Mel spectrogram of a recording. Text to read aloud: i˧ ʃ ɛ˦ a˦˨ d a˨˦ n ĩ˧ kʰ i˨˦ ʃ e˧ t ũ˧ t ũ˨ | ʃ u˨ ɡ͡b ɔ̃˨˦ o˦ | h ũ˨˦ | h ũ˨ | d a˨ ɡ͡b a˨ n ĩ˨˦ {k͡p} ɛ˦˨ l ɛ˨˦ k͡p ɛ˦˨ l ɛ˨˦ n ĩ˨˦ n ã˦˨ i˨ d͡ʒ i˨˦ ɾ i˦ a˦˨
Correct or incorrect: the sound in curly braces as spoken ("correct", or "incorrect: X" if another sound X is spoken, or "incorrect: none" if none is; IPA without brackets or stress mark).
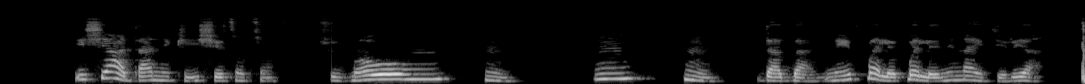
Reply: correct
